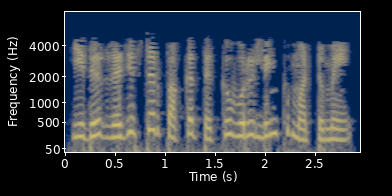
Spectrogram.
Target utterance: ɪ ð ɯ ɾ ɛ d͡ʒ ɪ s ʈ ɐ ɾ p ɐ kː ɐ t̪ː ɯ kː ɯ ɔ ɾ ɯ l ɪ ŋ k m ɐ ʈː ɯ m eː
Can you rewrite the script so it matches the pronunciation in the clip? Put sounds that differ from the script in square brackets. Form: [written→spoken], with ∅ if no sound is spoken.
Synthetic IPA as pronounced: ɪ ð ɯ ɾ ɛ d͡ʒ ɪ s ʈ ɐ ɾ p ɐ kː ɐ t̪ː ɯ kː ɯ ɔ ɾ ɯ l ɪ ŋ k m ɐ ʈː ɯ m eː

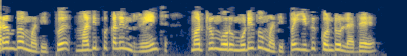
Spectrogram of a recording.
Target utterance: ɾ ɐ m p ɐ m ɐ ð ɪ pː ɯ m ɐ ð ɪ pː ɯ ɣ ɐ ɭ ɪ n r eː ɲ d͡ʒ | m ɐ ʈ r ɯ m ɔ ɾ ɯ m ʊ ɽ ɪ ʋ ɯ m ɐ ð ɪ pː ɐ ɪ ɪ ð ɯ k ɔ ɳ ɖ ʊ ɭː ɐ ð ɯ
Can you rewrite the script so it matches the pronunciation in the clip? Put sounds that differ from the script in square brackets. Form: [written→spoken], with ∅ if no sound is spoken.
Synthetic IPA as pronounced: ɾ ɐ m [p→b] ɐ m ɐ ð ɪ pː ɯ m ɐ ð ɪ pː ɯ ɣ ɐ ɭ ɪ n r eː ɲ d͡ʒ | m ɐ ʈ r ɯ m ɔ ɾ ɯ m ʊ ɽ ɪ ʋ ɯ m ɐ ð ɪ pː ɐ ɪ ɪ ð ɯ k ɔ ɳ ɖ [ʊ→ɯ] ɭː ɐ ð ɯ

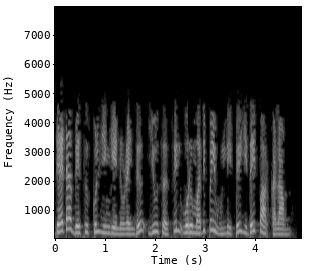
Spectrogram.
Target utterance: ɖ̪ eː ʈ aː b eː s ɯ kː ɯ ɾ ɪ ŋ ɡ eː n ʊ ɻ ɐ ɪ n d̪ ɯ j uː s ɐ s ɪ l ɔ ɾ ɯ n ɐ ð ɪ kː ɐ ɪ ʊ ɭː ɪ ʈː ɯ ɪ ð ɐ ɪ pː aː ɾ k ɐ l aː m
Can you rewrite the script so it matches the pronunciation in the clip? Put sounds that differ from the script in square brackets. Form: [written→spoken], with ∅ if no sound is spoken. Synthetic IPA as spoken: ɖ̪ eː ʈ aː b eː s ɯ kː ɯ [ɾ→ɭ] ɪ ŋ ɡ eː n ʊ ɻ ɐ ɪ n d̪ ɯ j uː s ɐ s ɪ l ɔ ɾ ɯ [n→m] ɐ ð ɪ [kː→pː] ɐ ɪ ʊ ɭː ɪ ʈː ɯ ɪ ð ɐ ɪ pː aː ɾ k ɐ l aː m

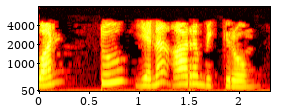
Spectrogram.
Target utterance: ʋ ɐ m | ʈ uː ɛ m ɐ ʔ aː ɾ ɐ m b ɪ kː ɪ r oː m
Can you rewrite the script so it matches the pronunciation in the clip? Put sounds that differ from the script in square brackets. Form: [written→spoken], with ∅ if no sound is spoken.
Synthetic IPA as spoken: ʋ ɐ [m→n] | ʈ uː ɛ [m→n] ɐ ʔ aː ɾ ɐ m b ɪ kː ɪ r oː m

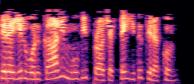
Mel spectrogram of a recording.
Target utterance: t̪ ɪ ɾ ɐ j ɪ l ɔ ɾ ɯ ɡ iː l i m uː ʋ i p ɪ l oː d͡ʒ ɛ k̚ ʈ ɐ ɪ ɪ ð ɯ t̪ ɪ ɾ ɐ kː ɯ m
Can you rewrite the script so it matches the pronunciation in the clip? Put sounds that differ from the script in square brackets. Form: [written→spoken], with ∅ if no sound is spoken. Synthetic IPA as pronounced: t̪ ɪ ɾ ɐ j ɪ l ɔ ɾ ɯ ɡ [iː→aː] l i m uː ʋ i p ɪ [l→ɾ] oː d͡ʒ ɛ k̚ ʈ ɐ ɪ ɪ ð ɯ t̪ ɪ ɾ ɐ kː ɯ m

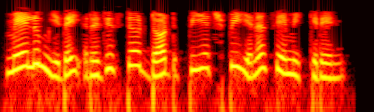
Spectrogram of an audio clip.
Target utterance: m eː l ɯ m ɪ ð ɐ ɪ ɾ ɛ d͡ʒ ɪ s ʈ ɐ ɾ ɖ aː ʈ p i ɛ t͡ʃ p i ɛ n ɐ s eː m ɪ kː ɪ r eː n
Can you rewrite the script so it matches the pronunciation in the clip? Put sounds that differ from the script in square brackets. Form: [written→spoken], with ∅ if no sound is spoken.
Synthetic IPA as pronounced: m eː l ɯ m ɪ ð ɐ ɪ ɾ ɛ d͡ʒ ɪ s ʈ ɐ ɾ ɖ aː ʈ p i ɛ t͡ʃ p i ɛ n ɐ s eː m ɪ kː ɪ r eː n

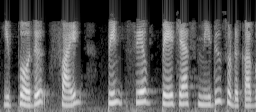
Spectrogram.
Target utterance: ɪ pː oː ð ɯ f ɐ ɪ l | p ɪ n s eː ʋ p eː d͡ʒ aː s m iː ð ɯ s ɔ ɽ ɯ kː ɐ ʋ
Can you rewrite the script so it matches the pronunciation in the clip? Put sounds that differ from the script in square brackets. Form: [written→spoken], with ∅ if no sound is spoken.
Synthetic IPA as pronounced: ɪ pː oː ð ɯ f ɐ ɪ l | p ɪ n s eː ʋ p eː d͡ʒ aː s m iː ð ɯ s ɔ ɽ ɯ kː ɐ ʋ

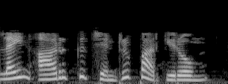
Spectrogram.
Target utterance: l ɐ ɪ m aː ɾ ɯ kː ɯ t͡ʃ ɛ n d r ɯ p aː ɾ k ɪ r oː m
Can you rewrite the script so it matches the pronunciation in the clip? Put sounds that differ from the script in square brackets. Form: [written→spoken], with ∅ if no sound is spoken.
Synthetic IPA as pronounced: l ɐ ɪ [m→n] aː ɾ ɯ kː ɯ t͡ʃ ɛ n d r ɯ p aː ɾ k ɪ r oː m

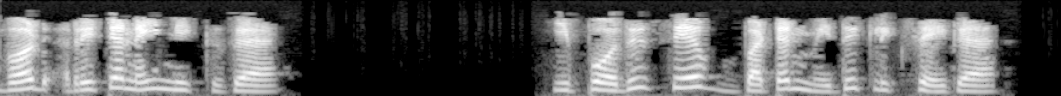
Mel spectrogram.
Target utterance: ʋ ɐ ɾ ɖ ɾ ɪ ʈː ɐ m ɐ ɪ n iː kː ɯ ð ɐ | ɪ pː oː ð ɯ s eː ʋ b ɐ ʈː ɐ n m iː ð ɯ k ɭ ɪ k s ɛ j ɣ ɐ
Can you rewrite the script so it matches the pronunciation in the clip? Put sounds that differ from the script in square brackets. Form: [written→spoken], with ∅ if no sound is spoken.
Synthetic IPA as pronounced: ʋ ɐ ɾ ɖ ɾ ɪ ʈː ɐ [m→n] ɐ ɪ n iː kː ɯ [ð→ɣ] ɐ | ɪ pː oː ð ɯ s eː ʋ b ɐ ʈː ɐ n m iː ð ɯ k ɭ ɪ k s ɛ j ɣ ɐ

